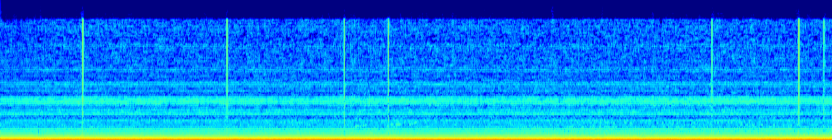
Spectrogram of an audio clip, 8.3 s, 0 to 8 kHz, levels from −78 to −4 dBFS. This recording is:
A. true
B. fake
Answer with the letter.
A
